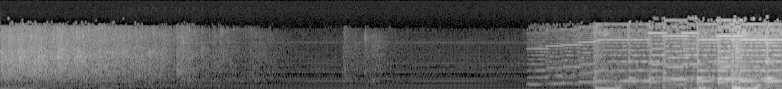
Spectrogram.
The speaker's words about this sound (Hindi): एक बार ताली बजा के प्यारे बाबा का हम अभिनंदन करते हैं, धन्यवाद।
